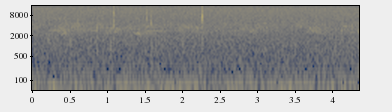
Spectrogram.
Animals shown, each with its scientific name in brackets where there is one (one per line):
Red-eyed Vireo (Vireo olivaceus)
